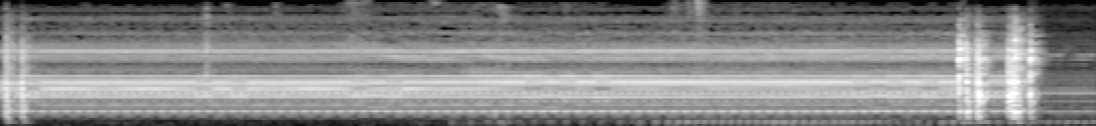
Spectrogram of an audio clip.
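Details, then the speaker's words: Home theater amplifier switched on with its internal ground wire not connected: a steady low electrical hum with a buzzy edge, unchanging in level, from the speaker; connecting the ground stops the sound, and the Bluetooth panel is to be replaced. "But इसके अंदर से कुछ humming की जैसे noise ए रहा है कुछ ना क्योंकि इसके अंदर हमें जो ग्राउंड है वो हम कनेक्शन नहीं किया"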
